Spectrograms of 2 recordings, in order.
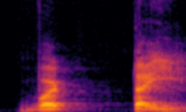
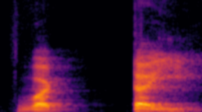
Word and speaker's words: वट्टई: उच्चारण कंदप्पाय आधा प पूरा प कंदप्पाय कंदप्पाय वट्टई आधा ट पूरा ट वट्टई करमाणो कर्माणो भोयणसु भोयणसु रसगद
